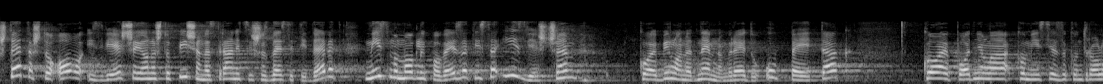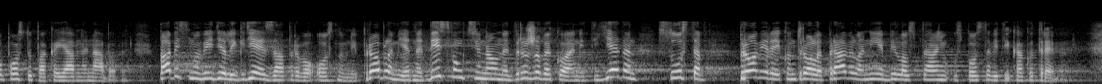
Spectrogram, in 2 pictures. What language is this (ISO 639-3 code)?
hrv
